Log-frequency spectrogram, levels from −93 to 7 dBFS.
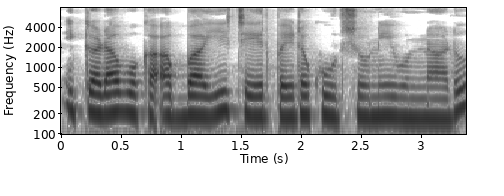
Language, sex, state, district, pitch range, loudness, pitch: Telugu, female, Andhra Pradesh, Guntur, 180-200 Hz, -16 LUFS, 185 Hz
